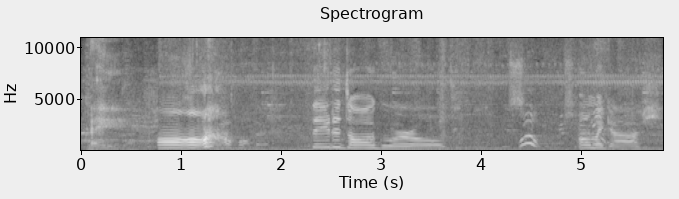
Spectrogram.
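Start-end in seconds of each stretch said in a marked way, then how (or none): none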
